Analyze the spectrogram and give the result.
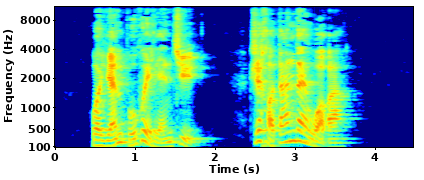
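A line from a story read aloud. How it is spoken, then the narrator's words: Smiling. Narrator (Chinese): 宝玉笑道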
